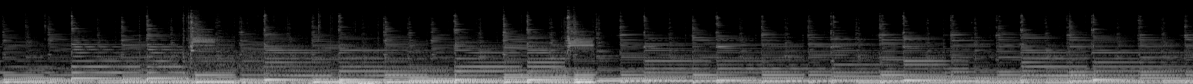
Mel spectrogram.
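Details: Strummed acoustic guitar music plays steadily throughout, with no animal sounds.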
